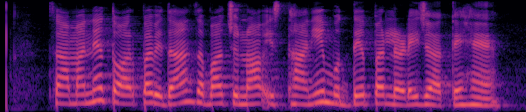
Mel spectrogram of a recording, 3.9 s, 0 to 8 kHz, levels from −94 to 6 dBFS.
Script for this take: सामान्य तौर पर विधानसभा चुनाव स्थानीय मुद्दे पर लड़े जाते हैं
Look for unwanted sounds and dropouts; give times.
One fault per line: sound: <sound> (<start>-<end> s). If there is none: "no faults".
no faults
